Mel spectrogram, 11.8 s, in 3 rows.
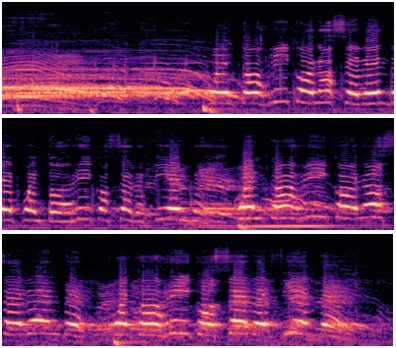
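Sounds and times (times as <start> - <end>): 
crowd roaring and cheering: 0.0 - 2.6, 5.4 - 11.6
speech: 4.2 - 10.5.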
